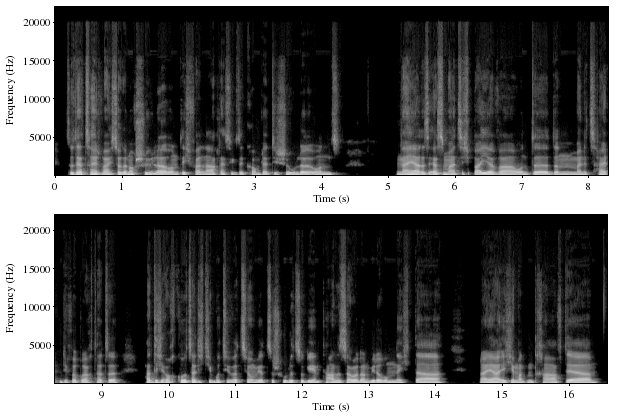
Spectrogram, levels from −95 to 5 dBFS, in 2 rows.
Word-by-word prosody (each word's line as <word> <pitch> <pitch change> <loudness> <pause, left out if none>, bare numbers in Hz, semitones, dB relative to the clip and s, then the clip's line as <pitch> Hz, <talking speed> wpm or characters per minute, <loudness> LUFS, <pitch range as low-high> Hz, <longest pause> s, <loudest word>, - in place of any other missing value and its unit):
zu 120 - -1
der 145 +4 +4
Zeit 145 -4 +2
war 125 0 +2
ich 125 - -2
sogar 135 +1 +3
noch 140 0 +3
Schüler 180 - +1
und 110 0 -1
ich 110 - -2
vernachlässigte 125 0 -2
komplett 125 0 -3
die 120 - -3
Schule 120 - +1
und, 100 -1 -2 0.8
na 115 +1 +1
ja, 140 -1 +6
das 125 -1 0
1. 140 +3 +1
Mal, 125 -1 +2
als 125 +1 -8
ich 120 - -10
bei 145 +3 +3
ihr 145 -5 +4
war 125 -1 +1
und, 115 -1 -2
äh, 110 -1 +3
dann 115 0 -2
meine 110 0 -2
Zeit 165 +8 -4
mit 135 - -5
ihr 115 - -5
verbracht 105 -1 -3
hatte, 110 +1 -2 0.4
hatte 160 0 +1
ich 140 -2 -1
auch 125 -1 -2
kurzzeitig 140 -3 +2
die 115 - -2
Motivation 115 -1 -1
wieder 110 -1 0
zur 110 - -7
Schule 165 +9 0
zu 165 -10 -2
gehen, 100 -1 +1
tat 135 +1 -1
es 120 -2 -2
aber 105 0 +3
dann 105 0 -1
wiederum 105 -1 +2
nicht, 110 +1 -4
da, 100 -1 0 0.5
na 110 +1 +1
ja, 125 -1 +4
ich 110 0 0
jemanden 110 -2 -2
traf, 115 +3 -4
der 115 -1 +2
115 Hz, 210 wpm, -21 LUFS, 110-135 Hz, 0.8 s, ja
